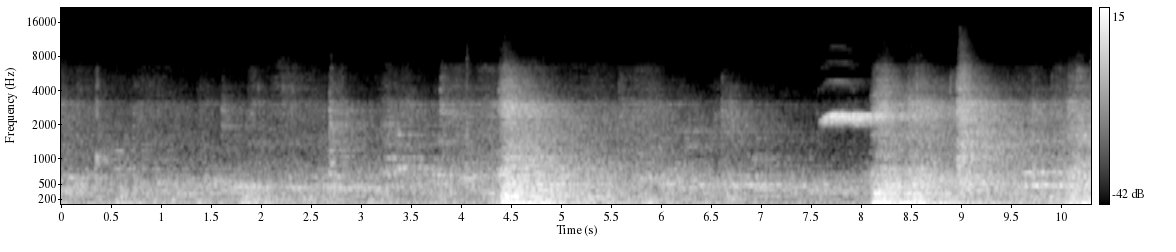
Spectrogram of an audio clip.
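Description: Skate blades scrape and hiss on ice in a large echoing rink.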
